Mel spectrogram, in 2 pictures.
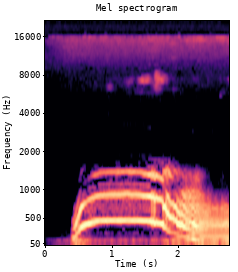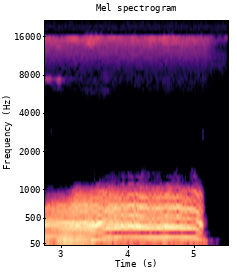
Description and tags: Cat Howl/Growl (2)
A hasty recording of a cat growling/howling at a rival for territory.
cats, growls, howl, animals, pet, growl, pets, growling, angry, cat, feline, animal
